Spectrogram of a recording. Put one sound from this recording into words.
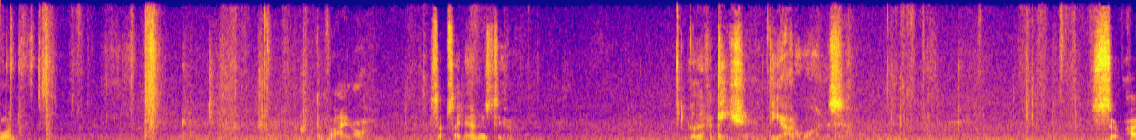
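A record sleeve slides and scrapes against cardboard.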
